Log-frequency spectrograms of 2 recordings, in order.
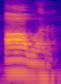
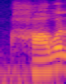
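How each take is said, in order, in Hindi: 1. शब्द की शुरुआत स्वर ध्वनि से होती है। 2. शब्द की शुरुआत 'h' ध्वनि से होती है। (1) "इसे पढ़ते हैं क्या, आवर" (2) "इसे हावर नहीं पढ़ते हैं"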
